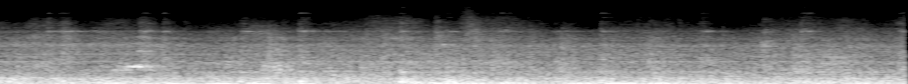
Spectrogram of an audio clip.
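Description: Vande Bharat Express train running on the track: a steady low rumble of wheels and coaches.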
